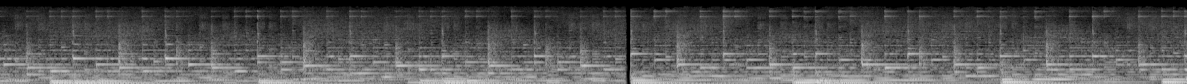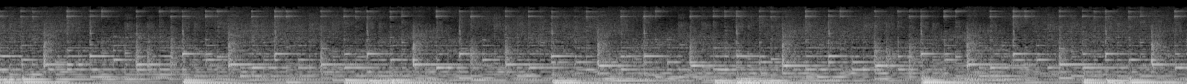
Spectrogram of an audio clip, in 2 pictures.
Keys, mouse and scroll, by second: 0.5 click, 1.0 Tab, 1.5 e, 3.9 click, 4.3 f, 4.8 click, 5.1 alt+shift+click, 5.7 ctrl+b, 7.3 scroll up 1, 7.6 click, 7.7 Tab, 7.8 scroll down 1, 8.8 ctrl+3, 9.2-9.8 scroll up 1, 9.8 click, 10.1 Tab, 10.3 click, 10.6 alt+shift+click, 12.5 Tab, 13.0 click, 13.4 ctrl+r, 13.8 click, 14.7 click, 15.2 Tab, 15.6-17.0 drag, 19.2 Tab, 19.9-20.3 scroll down 1, 20.3 click, 20.6 scroll down 1, 20.9 scroll up 1, 21.1 shift+a, 23.5 click.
